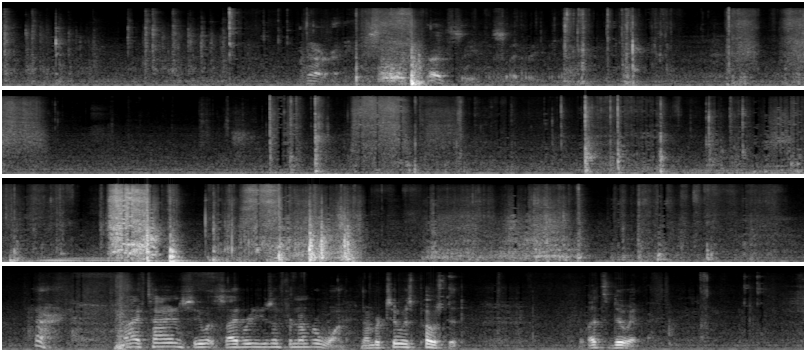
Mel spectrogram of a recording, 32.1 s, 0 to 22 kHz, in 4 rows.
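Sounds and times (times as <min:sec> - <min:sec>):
tape and cardboard tearing: 0:13.9 - 0:19.6
box cutter slitting tape: 0:17.0 - 0:18.9.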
